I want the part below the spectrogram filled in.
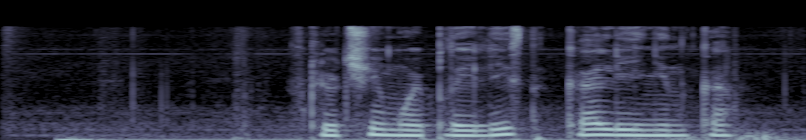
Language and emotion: Russian, neutral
